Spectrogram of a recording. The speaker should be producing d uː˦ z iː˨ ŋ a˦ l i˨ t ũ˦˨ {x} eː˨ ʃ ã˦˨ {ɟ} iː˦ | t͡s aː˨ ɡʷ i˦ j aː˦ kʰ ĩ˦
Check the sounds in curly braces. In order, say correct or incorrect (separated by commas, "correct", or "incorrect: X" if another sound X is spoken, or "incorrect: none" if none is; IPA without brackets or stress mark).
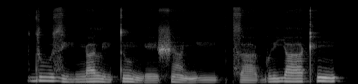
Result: incorrect: ŋ, incorrect: ɲ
